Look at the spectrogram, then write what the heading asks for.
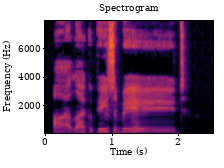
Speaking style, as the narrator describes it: boomed

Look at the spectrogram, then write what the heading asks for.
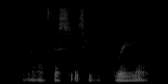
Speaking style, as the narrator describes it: Katla said under her breath

